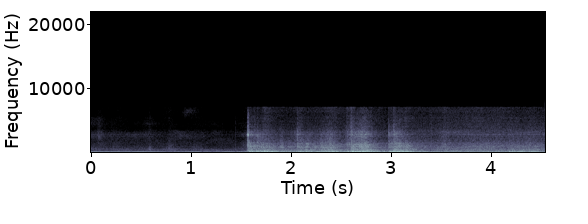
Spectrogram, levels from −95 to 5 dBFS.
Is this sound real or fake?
fake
